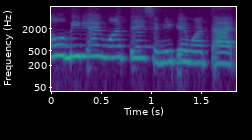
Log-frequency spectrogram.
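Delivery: tiny, high, squeaky voice. Contrasting with a clear demand to the universe, a little squeaky voice. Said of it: "a little squeaky voice saying".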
